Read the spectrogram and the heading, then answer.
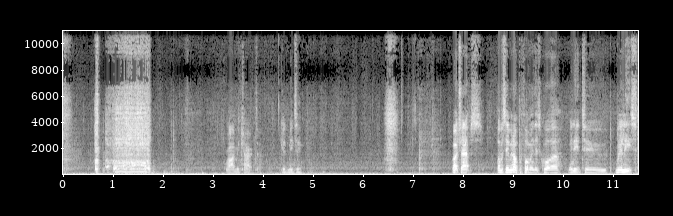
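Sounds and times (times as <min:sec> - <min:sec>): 
short sniff-like burst: 0:00.0 - 0:00.2, 0:06.4 - 0:07.5
nose blowing with a honking rasp: 0:00.0 - 0:01.8, 0:06.4 - 0:06.8
speech: 0:03.4 - 0:05.0, 0:07.8 - 0:11.5.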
